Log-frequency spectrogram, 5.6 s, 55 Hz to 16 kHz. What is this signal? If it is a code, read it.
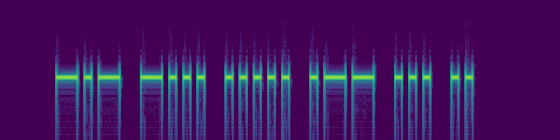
Morse code, heard as a keyed tone, about 17 wpm, 700 Hz. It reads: KB5WSI
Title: USA Call Signs - 6 Characters - Repeated 3x - 17wpm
